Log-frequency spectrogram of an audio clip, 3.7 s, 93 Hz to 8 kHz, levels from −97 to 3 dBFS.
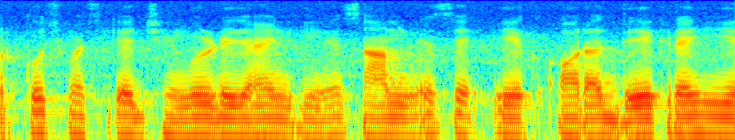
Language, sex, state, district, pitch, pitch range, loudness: Hindi, male, Haryana, Jhajjar, 95 Hz, 95-100 Hz, -18 LUFS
